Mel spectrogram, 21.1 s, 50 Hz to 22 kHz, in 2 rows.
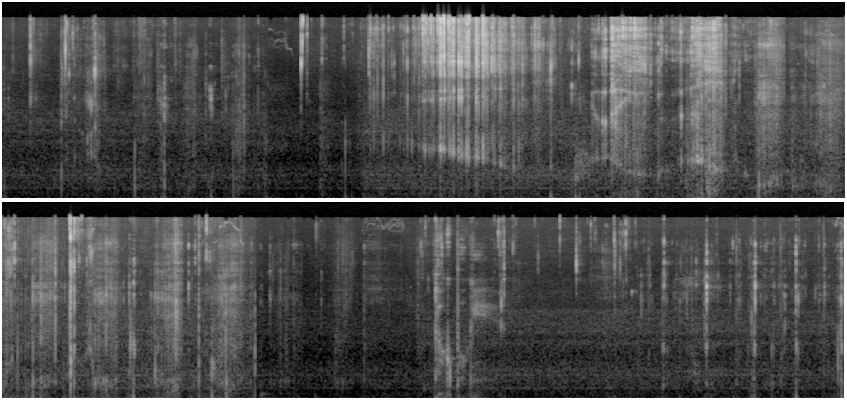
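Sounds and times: crunchy food chewing: 0.0 - 15.9, 16.7 - 21.0.

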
